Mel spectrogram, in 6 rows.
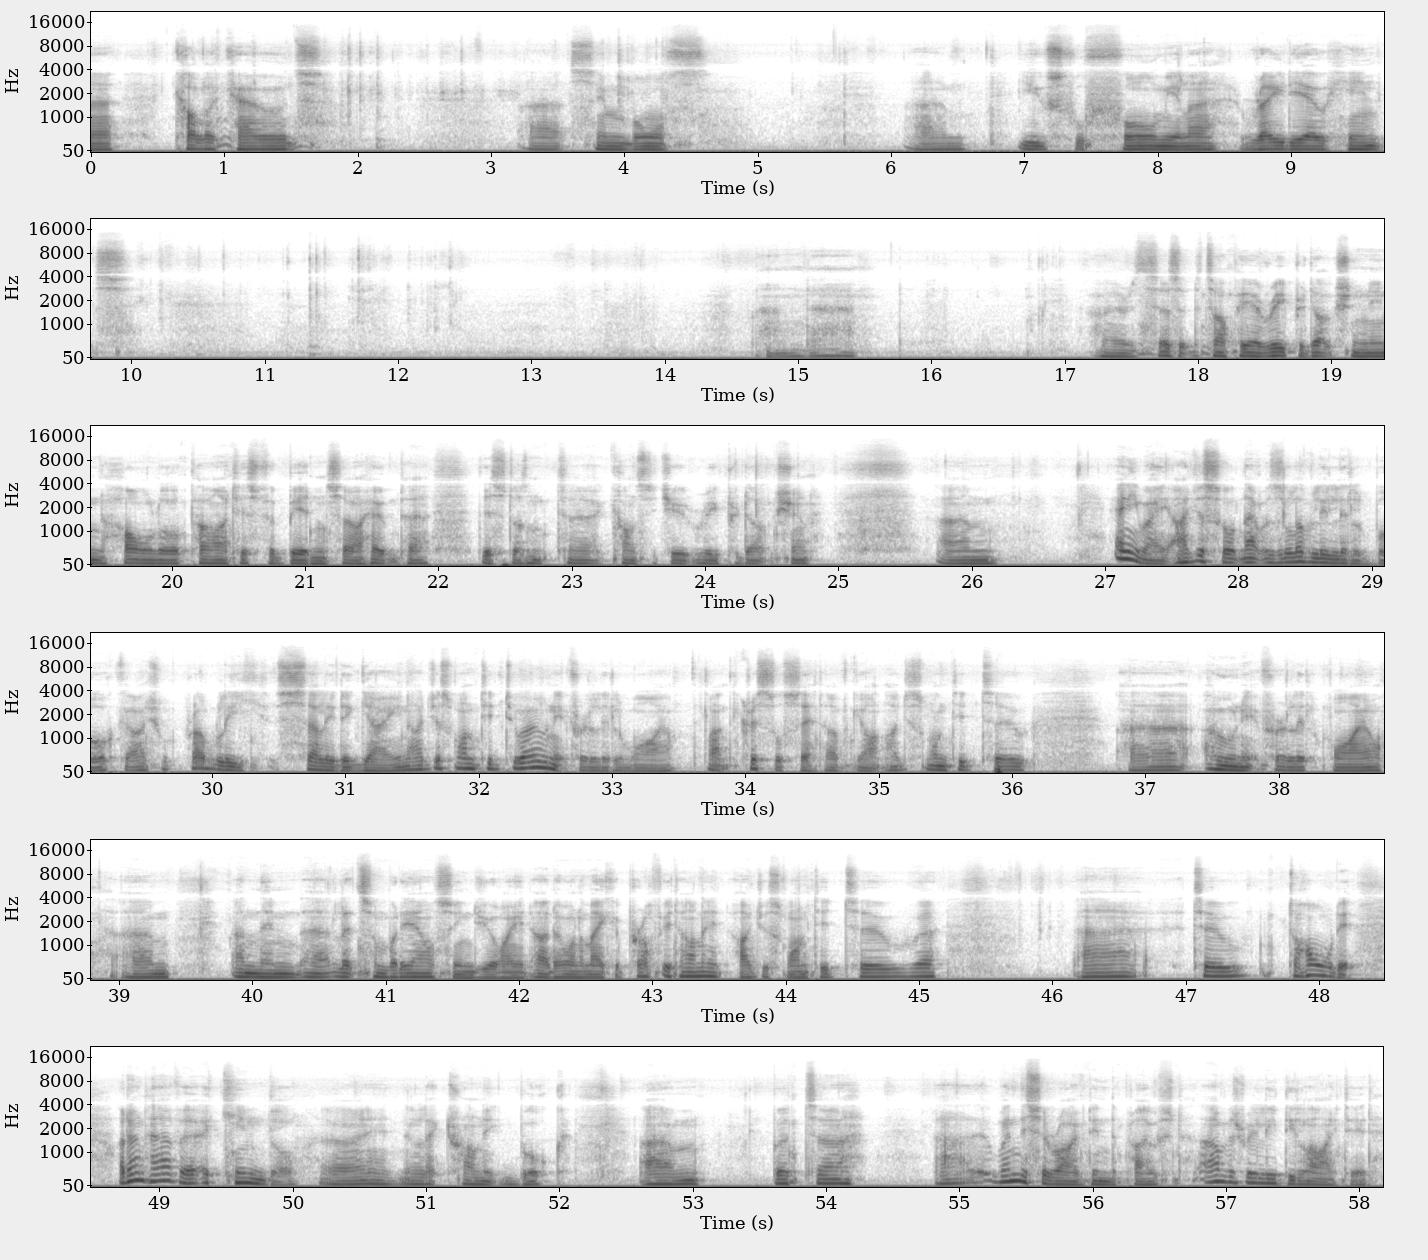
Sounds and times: Speech: 0.0 - 1.9, 3.2 - 4.7, 6.1 - 10.0, 14.7 - 15.6, 17.2 - 24.9, 25.7 - 26.3, 27.0 - 36.2, 36.8 - 45.2, 46.2 - 58.1.

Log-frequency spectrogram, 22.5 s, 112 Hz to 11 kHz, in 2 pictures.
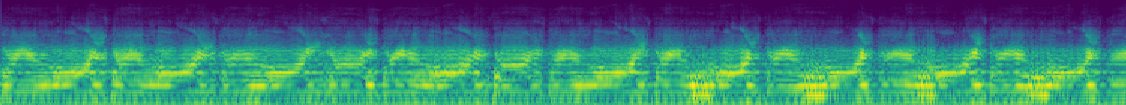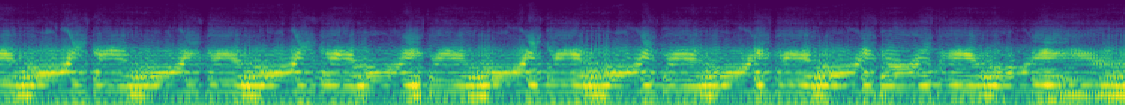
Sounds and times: Didgeridoo: 0.0 - 22.5.

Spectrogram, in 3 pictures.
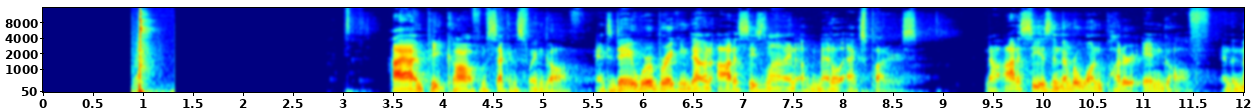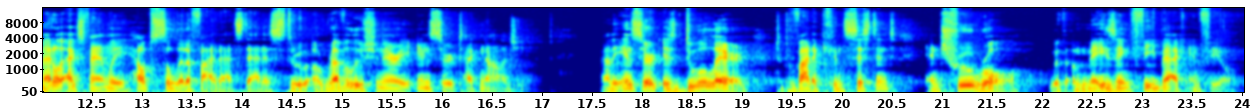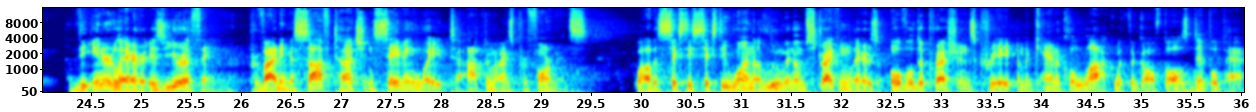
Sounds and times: Speech: 3.5 - 8.8, 9.4 - 16.8, 17.6 - 36.0.

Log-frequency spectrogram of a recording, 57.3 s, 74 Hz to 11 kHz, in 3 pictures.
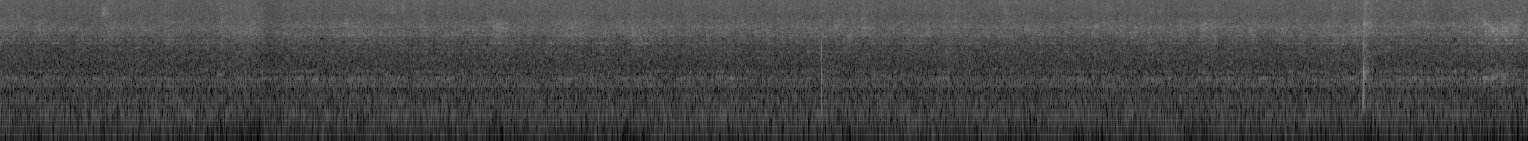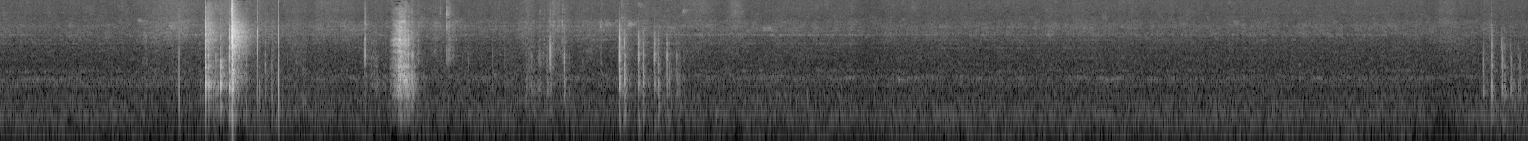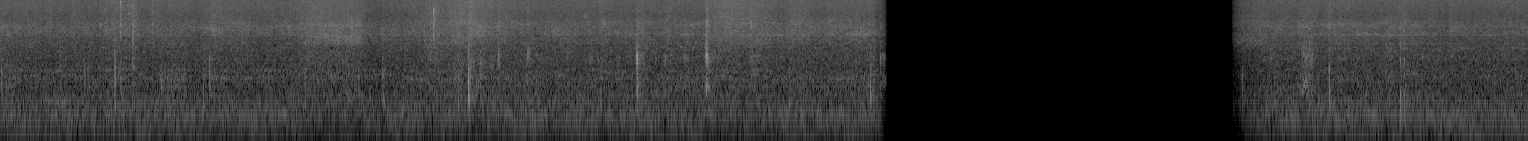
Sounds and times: Inside, small room: 0.0 - 49.3, 53.6 - 57.3.

